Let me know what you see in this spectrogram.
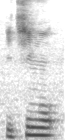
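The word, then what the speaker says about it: いちご: La fraise se dit en japonais ichigo.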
